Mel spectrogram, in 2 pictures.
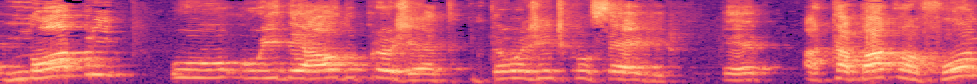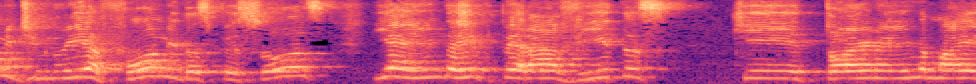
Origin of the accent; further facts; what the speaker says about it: Paraná, Brazil; Quem é oeste do Paraná, eu sou do oeste do Paraná, sabe, a nossa educação foi dada aquela que é o desperdício zero.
